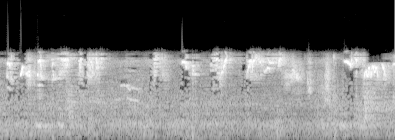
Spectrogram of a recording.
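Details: Very vocal white-breasted Oriental magpie-robin in full ngobra song, delivered to make other birds reply: dense, loud bursts of piercing whistles and rapid chattering notes, rising and falling, sung almost without break.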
